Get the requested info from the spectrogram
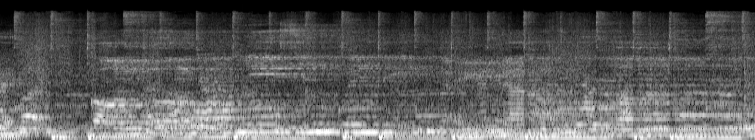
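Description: A song with a singer played loud through a home stereo system's speakers as it is tried out, with heavy bass.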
